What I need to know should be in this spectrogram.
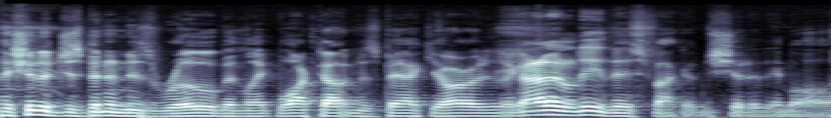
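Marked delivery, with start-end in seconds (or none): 3.2-5.2 gravelly, creaking movie-star voice. Picturing him walking out into his backyard in his robe: Johnny Depp impersonation. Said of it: "is that your Johnny Depp impersonation?".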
